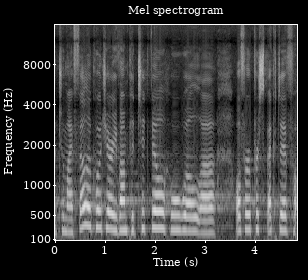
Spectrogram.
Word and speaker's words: Petitville: turn it over to my fellow co-chair, Yvonne Petitville, who will offer a perspective on the work program that we are concluding on just this year.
